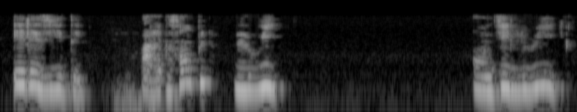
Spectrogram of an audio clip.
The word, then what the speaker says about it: Louis: Par exemple, lui. On dit lui, on ne prononce pas S.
